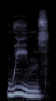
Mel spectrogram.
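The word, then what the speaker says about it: Wemyss: not sounded w e m y s s weems w i l l o u g h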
